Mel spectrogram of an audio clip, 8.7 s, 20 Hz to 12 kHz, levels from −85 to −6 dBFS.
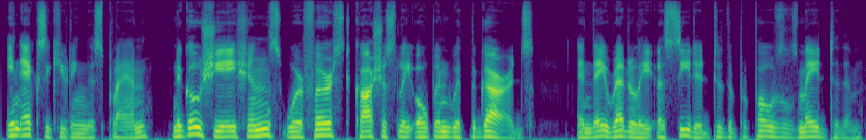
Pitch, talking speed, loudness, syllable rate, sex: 110 Hz, 150 wpm, -20 LUFS, 5.0 syllables/s, male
